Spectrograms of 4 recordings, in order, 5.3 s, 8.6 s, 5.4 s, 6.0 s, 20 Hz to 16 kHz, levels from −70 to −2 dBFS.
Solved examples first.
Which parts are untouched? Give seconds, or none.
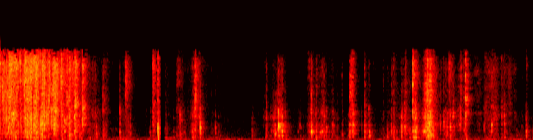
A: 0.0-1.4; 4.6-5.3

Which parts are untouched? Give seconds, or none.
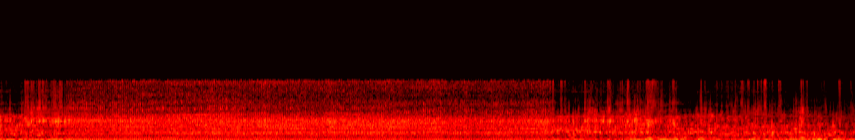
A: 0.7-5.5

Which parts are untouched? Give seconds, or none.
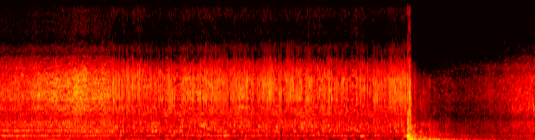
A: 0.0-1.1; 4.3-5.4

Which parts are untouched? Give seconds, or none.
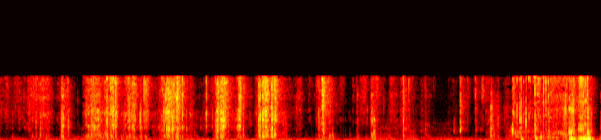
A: 0.0-0.7; 1.5-4.4; 4.9-6.0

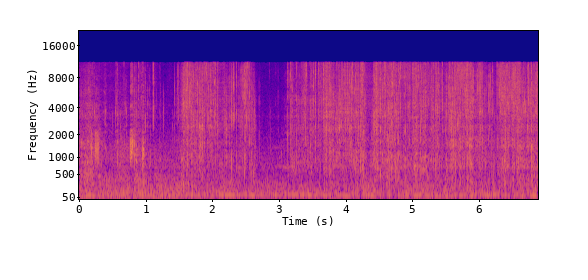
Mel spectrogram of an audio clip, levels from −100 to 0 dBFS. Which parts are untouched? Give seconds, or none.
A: 1.1-3.1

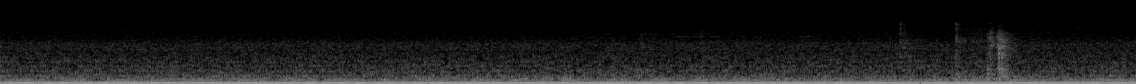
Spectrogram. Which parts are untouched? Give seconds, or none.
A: 0.0-11.4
